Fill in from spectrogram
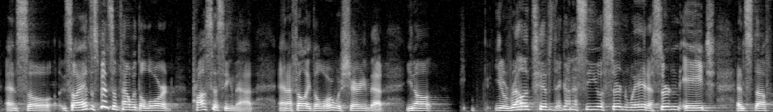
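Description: This is a pastor from Hawaii, his voice on the higher side and a bit mellow, preaching conversationally through stories from his own life. He keeps poking fun at himself with laughter, stumbling into fillers and starting sentences over again and again.

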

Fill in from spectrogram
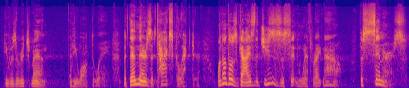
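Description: A man's voice: mid-range voice, big pitch swings, moderate pace, bright, forceful tone, husky, long reverb tail. A male pastor preaching a sermon in a church, telling it as a casual story with frequent "okay?" asides. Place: church sanctuary.

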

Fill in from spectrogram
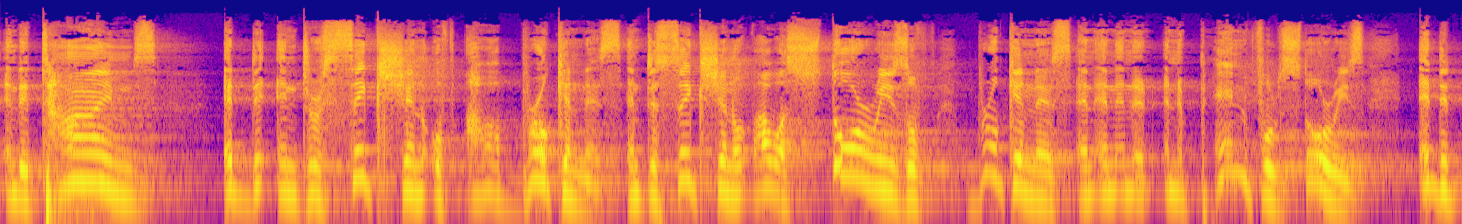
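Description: Casting: Zambian-born man, fairly high voice, slow and earnest speaker, large reverberant sanctuary. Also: animated, sharp tone. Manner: earnest, deliberate, repeats words when building a point. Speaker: speaker at a church reconciliation event. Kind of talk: reflective speech to an audience. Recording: long hall reverb.

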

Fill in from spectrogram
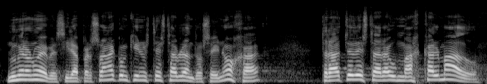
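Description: A man's voice: high-pitched, a little fast, a little mellow. A man preaching as a pastor on marriage communication, often checking in with his listeners and acting out quoted speech. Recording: long hall reverb.

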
